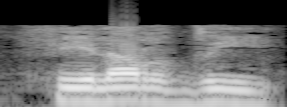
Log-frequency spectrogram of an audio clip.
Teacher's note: بنقل حركة الهمز إلى الساكن قبلها فتصير في الأرض تخفيفا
